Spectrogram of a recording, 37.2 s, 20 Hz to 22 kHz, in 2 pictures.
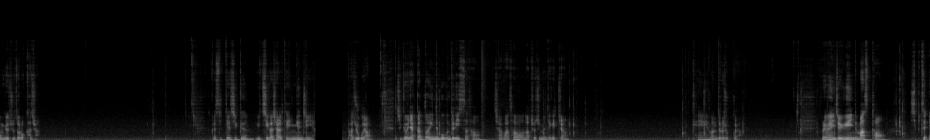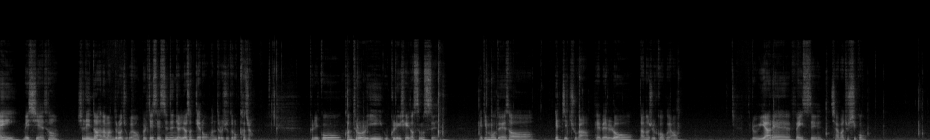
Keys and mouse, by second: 4.9-6.1 middle drag, 6.1 alt+click, 6.4 ctrl+click, 7.0 ctrl+click, 8.2 click, 9.3 shift+click, 11.4 g, 14.5 ctrl+middle click, 15.0-16.3 drag, 17.9 shift+a, 20.4 shift+a, 23.0-24.6 drag, 24.6 middle click, 24.7 click, 24.8 middle click, 25.8 ctrl+2, 27.4 Tab, 28.3 ctrl+r, 30.1 ctrl+b, 34.1 3, 34.8 shift+middle click, 35.2 click, 35.3 middle click, 35.4 click, 35.5 middle click, 36.1 middle click, 36.9 ctrl+shift+middle click.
